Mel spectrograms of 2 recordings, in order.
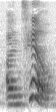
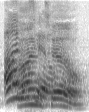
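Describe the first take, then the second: First: The stress is on the second syllable. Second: The stress is on the first syllable. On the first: The speaker calls it right. "try the accent on the second syllable instead" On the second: The speaker calls it wrong. "the way we have it coded"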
